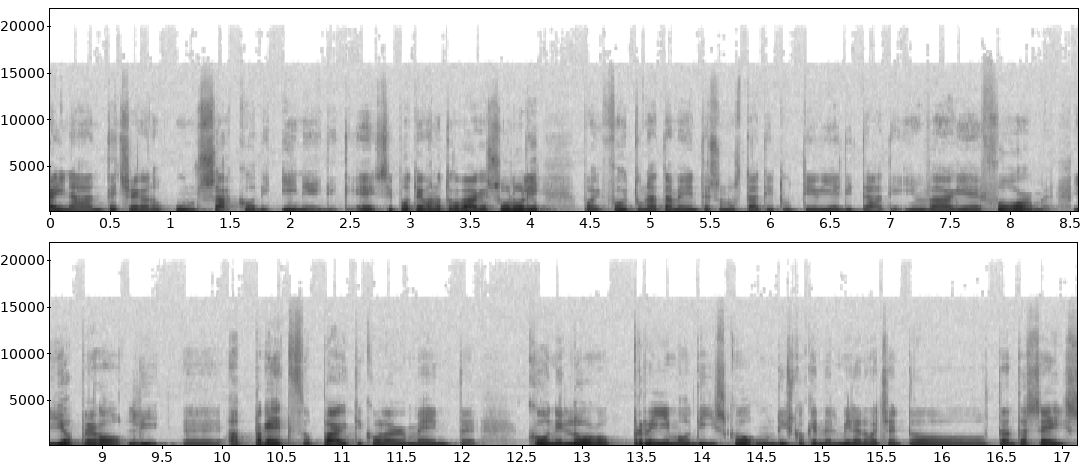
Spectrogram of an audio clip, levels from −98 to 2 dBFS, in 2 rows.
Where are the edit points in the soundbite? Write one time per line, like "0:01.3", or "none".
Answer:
0:08.5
